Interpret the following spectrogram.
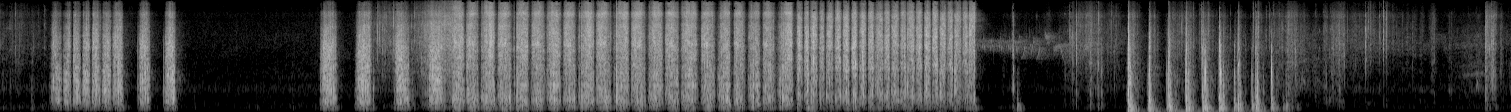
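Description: A hand scraper working fast back and forth over a beaver hide stretched on a wooden board, first in short bursts and then in a long run of quick, even strokes. Near the end comes a shorter, louder burst of heavier strokes with a deeper, bumping sound.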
